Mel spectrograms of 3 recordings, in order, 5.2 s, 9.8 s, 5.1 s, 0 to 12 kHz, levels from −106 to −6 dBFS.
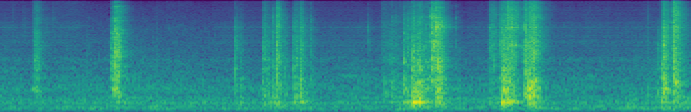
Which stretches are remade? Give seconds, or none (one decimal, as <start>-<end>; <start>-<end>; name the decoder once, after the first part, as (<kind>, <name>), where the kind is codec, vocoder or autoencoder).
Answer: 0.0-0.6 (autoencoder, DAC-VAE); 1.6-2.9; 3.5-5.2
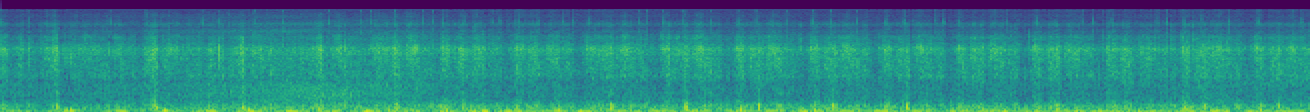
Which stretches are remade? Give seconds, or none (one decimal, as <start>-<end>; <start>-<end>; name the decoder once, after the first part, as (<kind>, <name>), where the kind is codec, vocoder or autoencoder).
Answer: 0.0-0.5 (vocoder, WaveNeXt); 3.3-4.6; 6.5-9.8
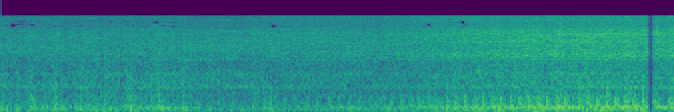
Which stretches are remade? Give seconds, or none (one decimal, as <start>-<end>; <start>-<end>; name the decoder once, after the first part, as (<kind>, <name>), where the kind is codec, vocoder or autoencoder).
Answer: 1.4-2.0 (codec, SNAC)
